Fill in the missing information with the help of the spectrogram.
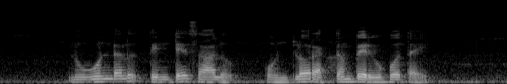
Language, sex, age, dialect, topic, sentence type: Telugu, male, 18-24, Utterandhra, agriculture, statement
